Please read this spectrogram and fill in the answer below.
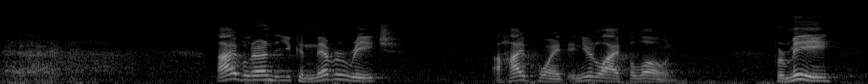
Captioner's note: laughter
